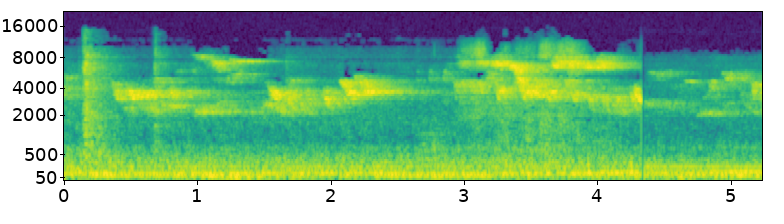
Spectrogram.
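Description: Small birds chirping and twittering almost without pause, several high-pitched calls overlapping, with a faint steady low hum beneath and a single click just after the start.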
